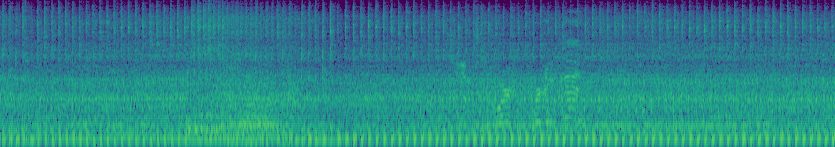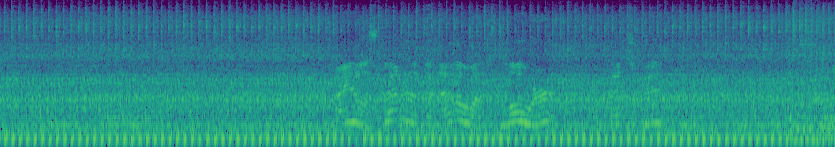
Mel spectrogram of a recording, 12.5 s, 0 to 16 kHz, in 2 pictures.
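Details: Honda 5.5 HP single-cylinder engine, first start after rebuild, choke on: settles into a steady, even low idle with no misses or knocks; normal idle.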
